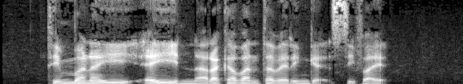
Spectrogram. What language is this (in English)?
Divehi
